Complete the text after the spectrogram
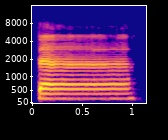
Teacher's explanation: زبان کی نوک یا ٹپ آف ٹنگ سامنے والی دانتوں کی جڑ پر لگتی ہے اور ہونٹ نارمل رہتے ہیں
